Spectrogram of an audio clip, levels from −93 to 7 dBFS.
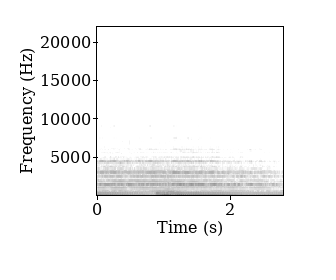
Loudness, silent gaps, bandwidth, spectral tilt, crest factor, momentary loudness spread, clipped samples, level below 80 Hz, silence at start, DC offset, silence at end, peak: -53 LUFS; none; 10 kHz; -6 dB/octave; 16 dB; 10 LU; under 0.1%; -64 dBFS; 0 s; under 0.1%; 0 s; -36 dBFS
